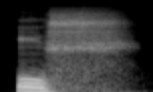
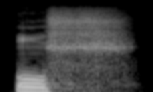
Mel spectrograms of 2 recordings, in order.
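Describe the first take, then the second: Both takes have the same delivery.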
